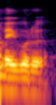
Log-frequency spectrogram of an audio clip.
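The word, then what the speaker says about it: 巡る: 메구르.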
